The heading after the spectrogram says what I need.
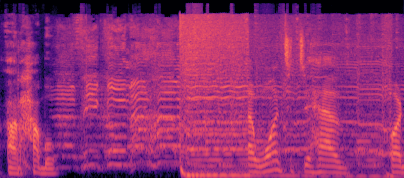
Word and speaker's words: Arhbo: En France, ils me demandent qu'est-ce que ça veut dire, ils n'arrivent pas à prononcer, ils disent arbo, arbo. Arbo parce que c'est difficile pour un Français de dire arhabo.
